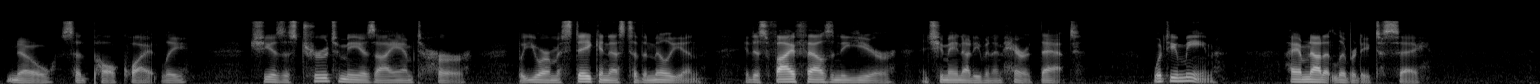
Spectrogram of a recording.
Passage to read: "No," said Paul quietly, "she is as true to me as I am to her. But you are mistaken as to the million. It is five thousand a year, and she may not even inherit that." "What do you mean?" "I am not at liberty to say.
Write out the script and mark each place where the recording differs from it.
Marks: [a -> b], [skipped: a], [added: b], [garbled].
"No," said Paul quietly, "she is as true to me as I am to her. But you are mistaken as to the million. It is five thousand a year, and she may not even inherit that." "What do you mean?" "I am not at liberty to say.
